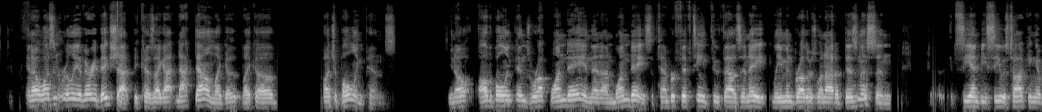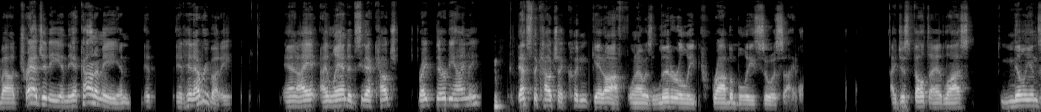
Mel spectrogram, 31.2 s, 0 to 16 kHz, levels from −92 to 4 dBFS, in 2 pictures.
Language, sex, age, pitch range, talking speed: English, male, 40-59, 115-150 Hz, 185 wpm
